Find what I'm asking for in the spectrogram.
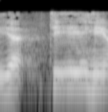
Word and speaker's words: يأتيه: Harusnya ya ti, ya nggak boleh ngambang. Ya tihi azabu yukhzihi.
